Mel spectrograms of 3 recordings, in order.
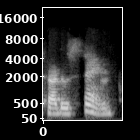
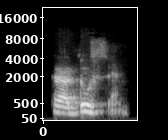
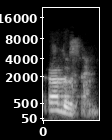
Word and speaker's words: traducen: They put the stress at the end and say traducen, but it should be traducen. Okay, traducen.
